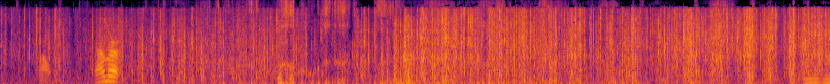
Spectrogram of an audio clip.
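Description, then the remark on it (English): Loud crunching of Ritz crackers and Cheerios into a microphone, a dense crackly texture that keeps going steadily, with a brief vocal sound near the start. “It's crunching, not singing.”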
